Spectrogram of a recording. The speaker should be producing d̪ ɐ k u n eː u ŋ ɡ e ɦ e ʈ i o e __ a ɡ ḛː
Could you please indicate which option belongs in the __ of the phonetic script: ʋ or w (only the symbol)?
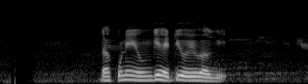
ʋ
